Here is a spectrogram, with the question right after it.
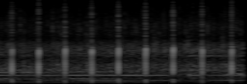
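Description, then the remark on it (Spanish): Clapping after a prayer, in a steady, even rhythm, about nine sharp claps a little over three per second, over a low constant hum, with no voices. “Un aplauso.”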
